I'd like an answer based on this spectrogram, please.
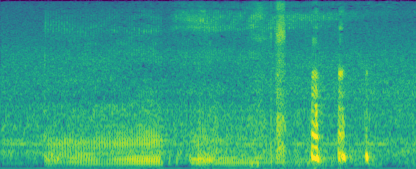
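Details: Sleeping American Staffordshire Terrier (pit bull) snoring heavily: one low buzzy rumbling snore lasting just over a second, then a softer breath, followed by several sharp clicking or knocking sounds near the end.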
